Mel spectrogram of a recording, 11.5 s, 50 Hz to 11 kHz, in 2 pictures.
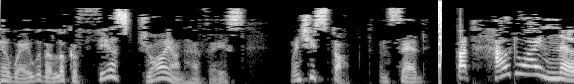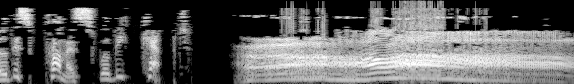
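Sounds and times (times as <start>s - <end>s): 
speech: 0.0s - 11.0s
lion roaring: 8.1s - 11.4s.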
